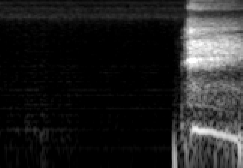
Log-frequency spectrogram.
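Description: Near silence, then about one and a half seconds in a woman's breathy, half-voiced sigh into a handheld microphone, lasting about half a second before she speaks again.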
